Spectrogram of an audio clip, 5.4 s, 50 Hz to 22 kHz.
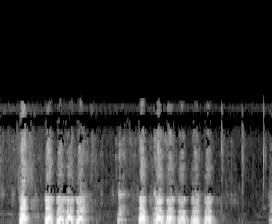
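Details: Young puppies, 27 days old, feeding at their mother's teats; loud clustered yelps come in two quick bursts of rapid, rough notes, one after another with a short pause between.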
